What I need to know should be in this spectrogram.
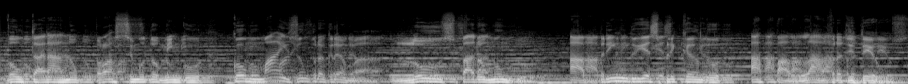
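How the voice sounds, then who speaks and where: A male radio announcer reads the program sign-off slowly and with measured formality. His low voice rises and falls in a lively way. It sounds roomy over a loud music bed.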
